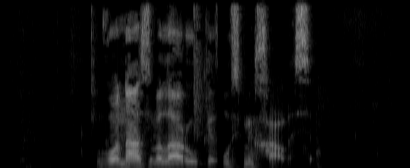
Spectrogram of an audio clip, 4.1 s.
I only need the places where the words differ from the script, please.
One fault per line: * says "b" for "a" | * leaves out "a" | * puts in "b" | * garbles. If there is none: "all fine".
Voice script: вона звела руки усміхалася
all fine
